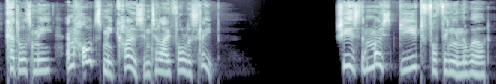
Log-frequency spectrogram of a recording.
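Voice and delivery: put-on high, loving little girl; a child listing her mother's care. Nikini tells the rabbit.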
